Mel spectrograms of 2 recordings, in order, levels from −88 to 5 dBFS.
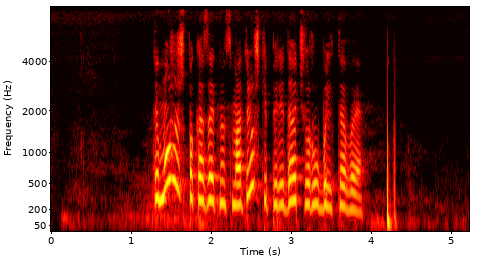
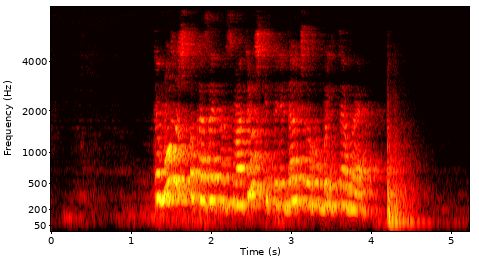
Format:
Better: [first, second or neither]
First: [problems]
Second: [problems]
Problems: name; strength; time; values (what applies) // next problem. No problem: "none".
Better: first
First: none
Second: room echo; dies away in 0.8 s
